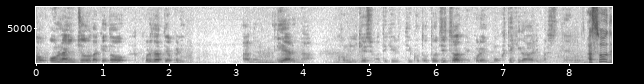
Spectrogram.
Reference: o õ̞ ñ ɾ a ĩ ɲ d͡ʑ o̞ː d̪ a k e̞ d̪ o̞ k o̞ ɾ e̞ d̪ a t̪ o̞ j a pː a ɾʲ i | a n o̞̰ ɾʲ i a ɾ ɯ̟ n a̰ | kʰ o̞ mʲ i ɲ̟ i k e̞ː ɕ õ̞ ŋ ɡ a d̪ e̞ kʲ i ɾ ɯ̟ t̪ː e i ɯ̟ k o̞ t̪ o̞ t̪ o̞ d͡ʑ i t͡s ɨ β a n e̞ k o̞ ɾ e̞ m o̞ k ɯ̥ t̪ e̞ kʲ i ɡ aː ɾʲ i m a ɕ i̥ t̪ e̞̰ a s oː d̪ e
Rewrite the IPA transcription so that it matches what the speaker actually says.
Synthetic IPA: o õ̞ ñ ɾ a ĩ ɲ d͡ʑ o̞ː d̪ a k e̞ d̪ o̞ k o̞ ɾ e̞ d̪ a t̪ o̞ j a pː a ɾʲ i | a n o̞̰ ɾʲ i a ɾ ɯ̟ n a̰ | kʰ o̞ mʲ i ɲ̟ i k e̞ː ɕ õ̞ ŋ ɡ a d̪ e̞ kʲ i ɾ ɯ̟ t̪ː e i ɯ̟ k o̞ t̪ o̞ t̪ o̞ d͡ʑ i t͡s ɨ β a n e̞ k o̞ ɾ e̞ m o̞ k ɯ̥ t̪ e̞ kʲ i ɡ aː ɾʲ i m a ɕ i̥ t̪ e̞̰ a s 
